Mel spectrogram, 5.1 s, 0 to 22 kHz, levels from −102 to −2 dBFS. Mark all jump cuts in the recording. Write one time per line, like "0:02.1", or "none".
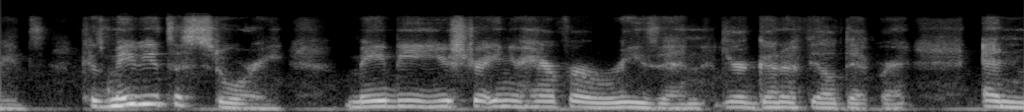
0:01.7
0:03.6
